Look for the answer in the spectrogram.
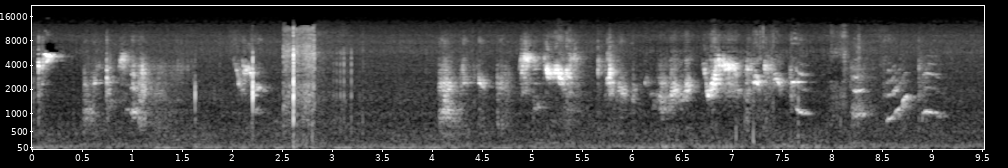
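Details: Pet budgie singing softly over noticeable background hiss: scattered chirps and buzzy warbled phrases, with a few sharp clicks.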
